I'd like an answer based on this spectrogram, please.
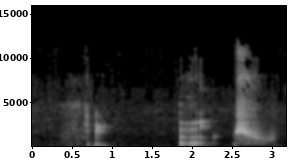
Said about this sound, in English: When a shaman belches, it's not rude, it's just clearing heavy energy.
